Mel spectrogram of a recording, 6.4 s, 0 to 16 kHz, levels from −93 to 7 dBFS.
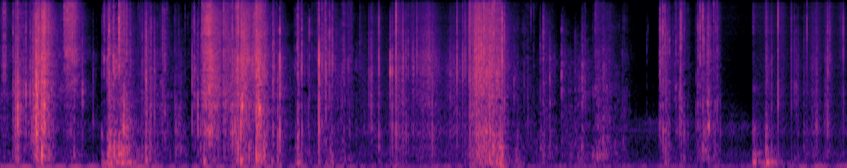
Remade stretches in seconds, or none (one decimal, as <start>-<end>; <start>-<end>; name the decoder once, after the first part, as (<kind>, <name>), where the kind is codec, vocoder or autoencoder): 2.7-3.6 (autoencoder, DAC-VAE); 5.4-6.4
